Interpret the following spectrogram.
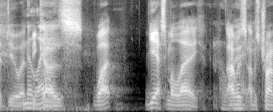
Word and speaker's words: Millea: had something to oh my last name is pronounced Malay oh Malay excuse me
